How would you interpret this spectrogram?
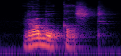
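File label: "rammelkast", Dutch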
